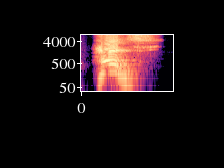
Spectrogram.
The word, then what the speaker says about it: hedge: Hedge, here D is silent.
